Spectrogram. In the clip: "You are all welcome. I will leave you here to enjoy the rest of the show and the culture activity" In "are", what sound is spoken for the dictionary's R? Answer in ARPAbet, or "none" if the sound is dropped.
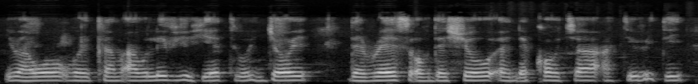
W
